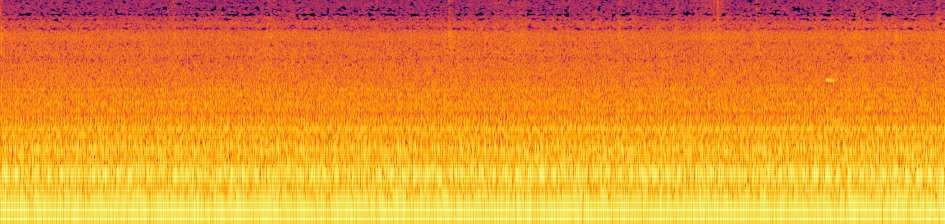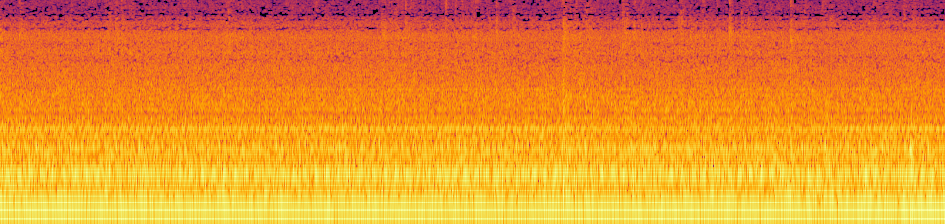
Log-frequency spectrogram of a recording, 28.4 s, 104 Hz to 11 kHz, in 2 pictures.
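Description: Alexander Dennis Enviro 300 single-deck bus's diesel engine idling, heard from inside the passenger saloon: a steady hum that holds one pitch throughout.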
